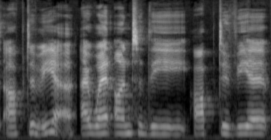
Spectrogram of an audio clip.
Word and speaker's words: Optavia: in this i have always thought it was pronounced octavia i have always said it that way i've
